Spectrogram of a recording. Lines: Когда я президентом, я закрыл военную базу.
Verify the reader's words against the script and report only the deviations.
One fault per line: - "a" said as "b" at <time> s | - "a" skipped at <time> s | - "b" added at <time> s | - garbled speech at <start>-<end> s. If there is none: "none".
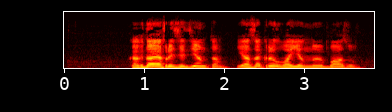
none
